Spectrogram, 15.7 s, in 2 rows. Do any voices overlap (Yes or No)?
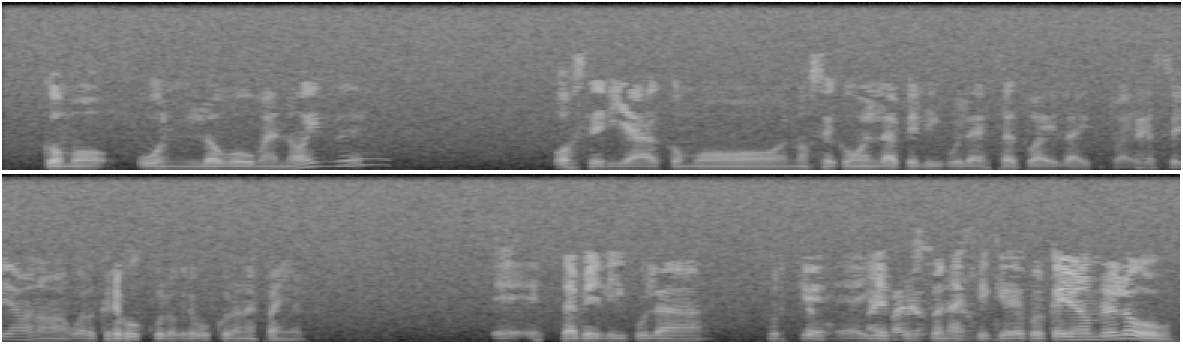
Yes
